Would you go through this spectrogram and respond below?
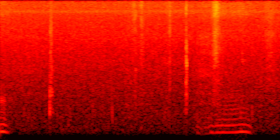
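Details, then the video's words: Jiggy, a pet cat called Mr. Jigilo, asleep, with a single short, low, droning snore near the end after a quiet stretch broken by small clicks. "Snoring Mr. Jigilo the Cat"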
